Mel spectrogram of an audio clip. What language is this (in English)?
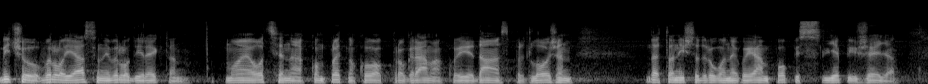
Croatian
